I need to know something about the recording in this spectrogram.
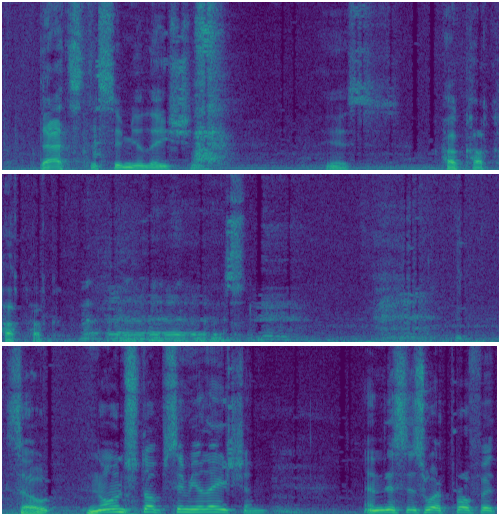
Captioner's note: someone sneezes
